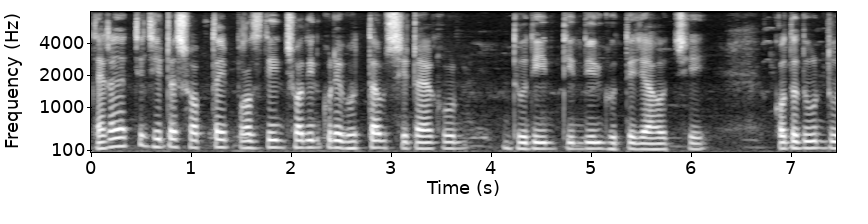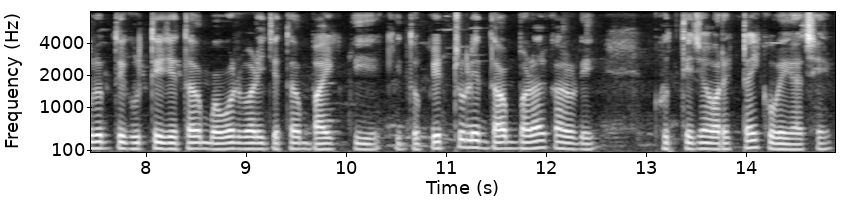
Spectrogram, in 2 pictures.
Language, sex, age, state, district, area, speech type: Bengali, male, 18-30, West Bengal, Hooghly, urban, spontaneous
